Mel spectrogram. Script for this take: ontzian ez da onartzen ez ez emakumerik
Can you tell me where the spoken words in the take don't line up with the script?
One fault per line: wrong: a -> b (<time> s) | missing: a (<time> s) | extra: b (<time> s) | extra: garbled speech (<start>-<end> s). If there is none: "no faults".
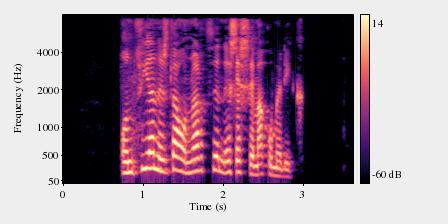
no faults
